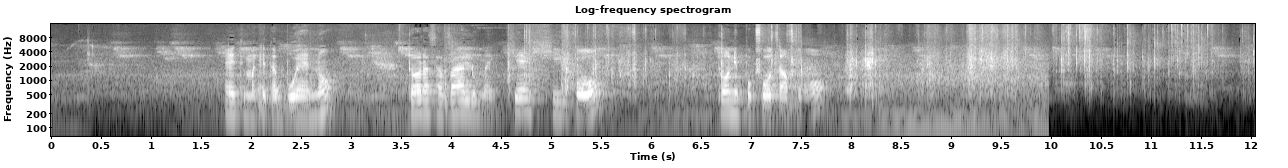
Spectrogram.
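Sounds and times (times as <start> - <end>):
packaging rustling and crinkling: 3.9 - 12.0.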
